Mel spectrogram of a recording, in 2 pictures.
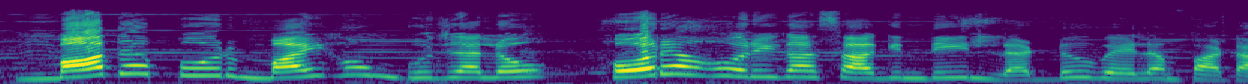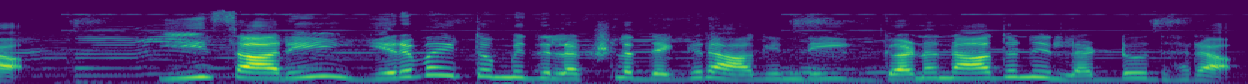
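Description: A woman's voice: sits high, moderate pace, fairly bright tone. A woman reading scripted news narration as a reporter. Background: background music.

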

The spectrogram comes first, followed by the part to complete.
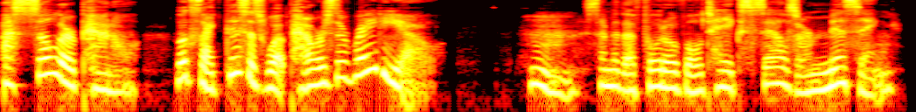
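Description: A woman playing an inquisitive, polite and persistent young American amateur detective, speaking scripted adventure game dialogue in an earnest, expressive way. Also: medium pitch, moderate pace, slightly rough, no room sound, studio quality. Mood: musing. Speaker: video game voice actress.

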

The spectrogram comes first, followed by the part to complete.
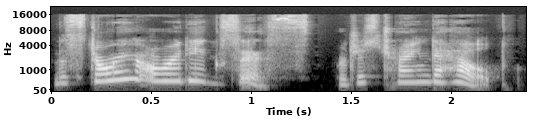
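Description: A woman's voice: very high voice, lively intonation, fast, vocal fry, fairly bright tone, dry recording, full character voice. A young actress playing an exasperated, defensive young woman with dry comebacks in an audio drama. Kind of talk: audio drama dialogue of a video call.

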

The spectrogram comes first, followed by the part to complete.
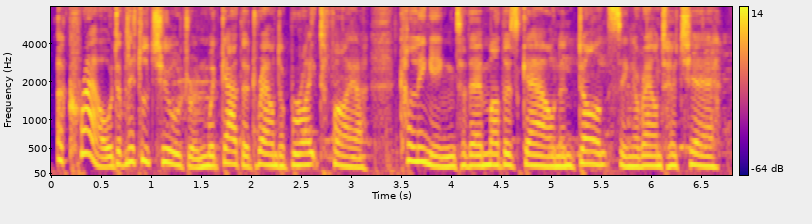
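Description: A woman's voice: mid-range voice, normal speed. A woman, narrating a story in a dramatic storybook style.

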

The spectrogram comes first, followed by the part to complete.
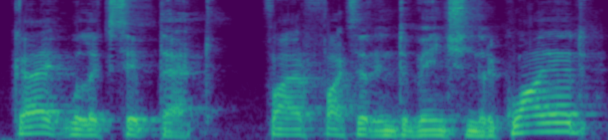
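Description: A man giving casual video game commentary, thinking aloud in a halting way as he plays. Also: lowish voice, sing-song. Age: adult. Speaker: gaming video host.

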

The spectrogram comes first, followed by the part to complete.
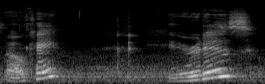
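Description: A woman's voice: a little high, very animated, slow, mellow. A woman in her thirties, chatting upbeat as she cooks a recipe at home and thinks aloud. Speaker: home cooking vlogger. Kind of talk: casual cook-along narration. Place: home kitchen, indoors. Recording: home kitchen, clear noise of dishes and utensils. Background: clinking cutlery and pots.

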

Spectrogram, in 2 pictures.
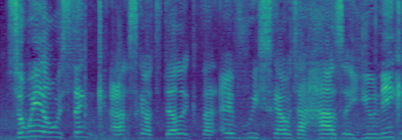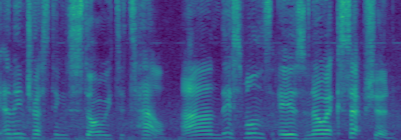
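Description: A man co-hosting a scouting show, introducing a segment briskly and cheerfully. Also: high-pitched, fairly bright tone, a little hiss or hum, low-quality recording. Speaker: show co-host.

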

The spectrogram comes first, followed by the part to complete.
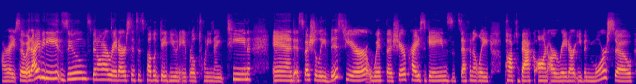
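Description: A woman's voice: medium pitch, normal speed. Polished woman hosting a business show. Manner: polished, upbeat presenting. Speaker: news show host. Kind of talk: business news interview. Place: TV studio.

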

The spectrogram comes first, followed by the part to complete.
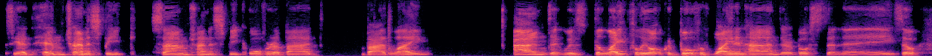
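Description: A man's voice: mid-range voice, dry recording, highs cut off. Scottish man on a dry video call. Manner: fluent, measured, many "you know" fillers. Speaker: golf journalist. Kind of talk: casual video-call chat. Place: indoor room with curtains behind. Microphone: headphones on a video call.

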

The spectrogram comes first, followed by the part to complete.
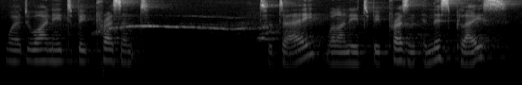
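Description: A woman's voice: on the low side, moderate pace. A middle-aged woman preaching a sermon at a church lectern mic, earnestly putting questions to the congregation. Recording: reverberant church hall, light hiss.

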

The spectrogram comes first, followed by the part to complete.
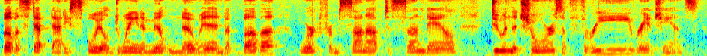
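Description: A woman teacher reading a picture book aloud in a folksy, animated storytelling way. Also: slow. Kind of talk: expressive storybook read-aloud. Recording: noisy with low rumble.

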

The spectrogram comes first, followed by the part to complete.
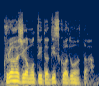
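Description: A man's voice: medium pitch, expressive, racing, darkish tone, close to an everyday voice. Grave middle-aged detective played by a man. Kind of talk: dramatic video game cutscene acting.

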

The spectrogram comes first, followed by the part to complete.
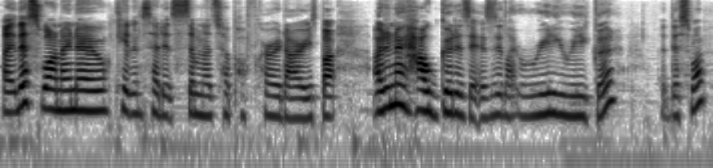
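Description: A young woman hosting a casual live stream, thinking aloud in an unhurried way with murmured asides. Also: medium pitch, a bit bright. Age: young adult. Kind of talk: casual chat while shopping online. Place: small indoor room with bookshelves.

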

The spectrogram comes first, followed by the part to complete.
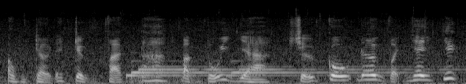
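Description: A lonely old village father in a cartoon drama. He sounds bitter and full of regret, his fairly high voice rising and falling widely. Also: very animated, over music. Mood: remorseful sorrow. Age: older. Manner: halting, sorrowful, emotional. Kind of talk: animated drama voice acting.

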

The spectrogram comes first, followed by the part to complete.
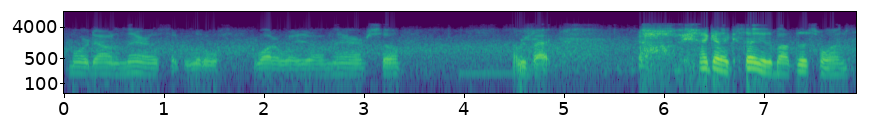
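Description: Man, chatty and excitable, low voice, tinny lo-fi camera audio, outdoor hiss. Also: moderate pace. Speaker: metal detecting vlogger. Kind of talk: casual outdoor vlog narration. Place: wooded area outdoors. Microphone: handheld camera.

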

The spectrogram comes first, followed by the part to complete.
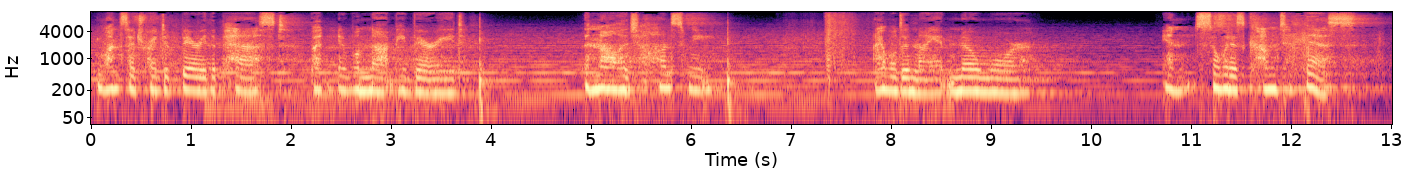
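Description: A woman playing a solemn, resolute figure, grave and measured, in a dramatic anime game monologue. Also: medium pitch, little pitch movement, over music, close to an everyday voice. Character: solemn, resolute woman facing a dark destiny. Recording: echoey hall with long reverb.

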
